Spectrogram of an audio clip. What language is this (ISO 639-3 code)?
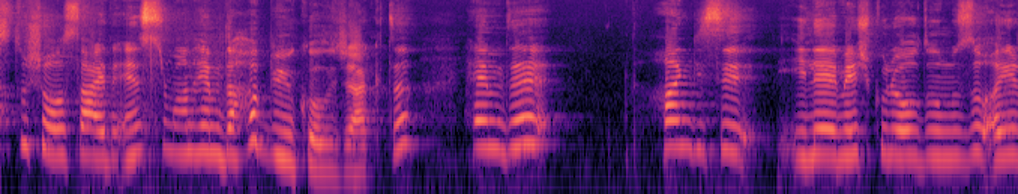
tur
